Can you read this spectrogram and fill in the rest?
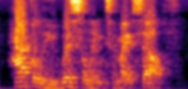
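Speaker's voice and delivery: usual speaking voice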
